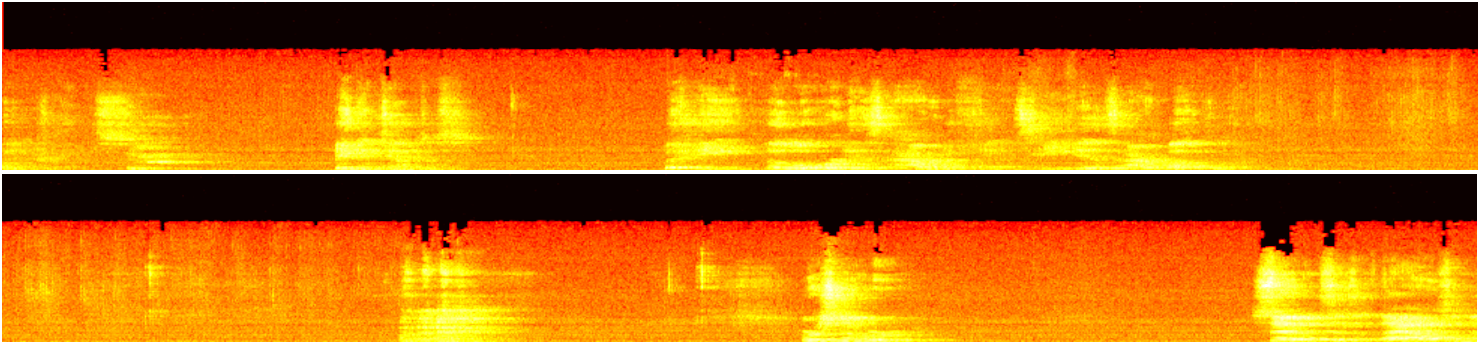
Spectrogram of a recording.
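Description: A middle-aged man speaks calmly through a microphone in a large echoing hall, with pauses.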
